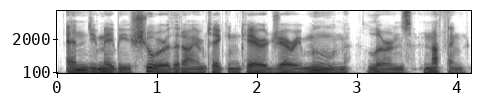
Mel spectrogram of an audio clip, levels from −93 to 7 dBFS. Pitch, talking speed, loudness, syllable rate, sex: 90 Hz, 205 wpm, -16 LUFS, 4.6 syllables/s, male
